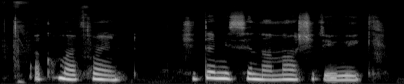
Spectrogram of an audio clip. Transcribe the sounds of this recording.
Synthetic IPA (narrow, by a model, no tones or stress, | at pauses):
a̰kɔmaɪfɹɛ̃nd | ʃitemisenanaʃidḛwek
